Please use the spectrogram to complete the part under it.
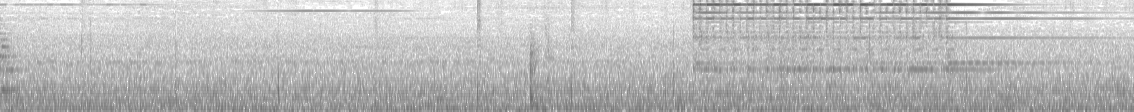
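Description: A telephone rings several times in the horror video game Maid of Sker, a steady repeating bell heard over a low dark ambient drone with no talking.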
